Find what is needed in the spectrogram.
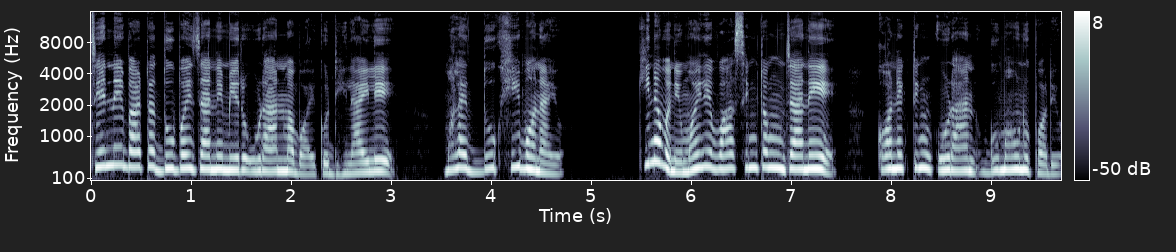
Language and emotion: Nepali, sad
